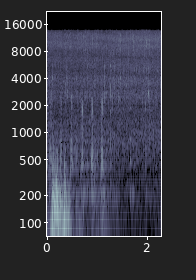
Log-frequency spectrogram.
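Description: Lamb cutlets and diced bacon frying in pans, a steady sizzle, with a knife tapping a few times on a plastic chopping board as garlic is chopped. A dull thump comes right at the start.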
